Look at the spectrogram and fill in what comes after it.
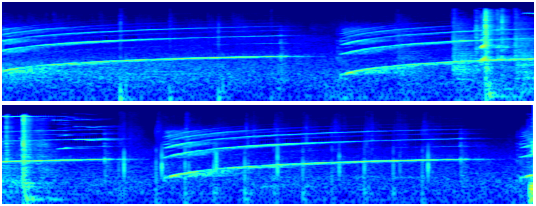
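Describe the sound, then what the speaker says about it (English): A school alarm in Life is Strange wails in repeated rising sweeps, three long cycles with a sharp metallic clatter in the middle, loud and alone without voices. "please turn off that alarm since that's your job"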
